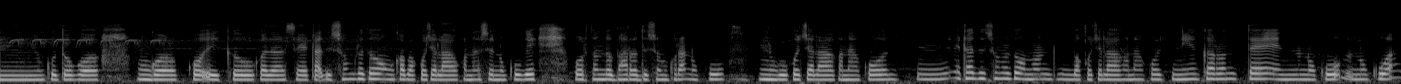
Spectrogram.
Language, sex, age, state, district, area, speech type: Santali, female, 18-30, West Bengal, Jhargram, rural, spontaneous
